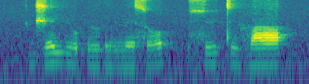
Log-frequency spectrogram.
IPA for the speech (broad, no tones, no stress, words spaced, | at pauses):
d͡ʒejyu̯ ʔyɽimeso | syti va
